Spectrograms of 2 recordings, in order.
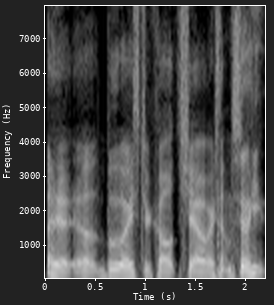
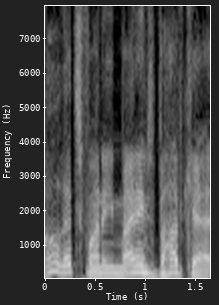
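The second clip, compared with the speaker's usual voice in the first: snarky, mocking, sarcastic teen-sounding delivery; 4 semitones higher than usual. Retelling what he said as a teen about the nickname, retelling a sarcastic teen remark. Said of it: "being sarcastic little angst-ridden teens".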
